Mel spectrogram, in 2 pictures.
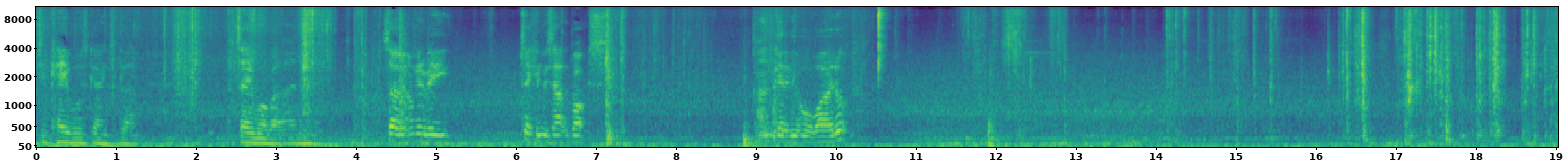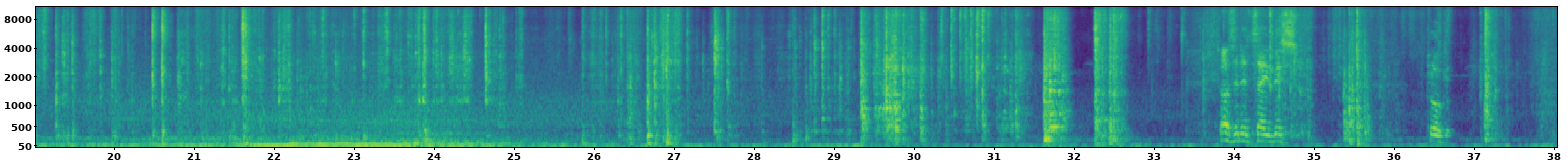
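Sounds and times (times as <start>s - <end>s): cardboard and plastic packaging rustling: 0.0s - 4.9s, 6.1s - 10.5s, 11.5s - 13.0s, 14.1s - 38.0s
low rumble: 0.0s - 9.7s, 10.3s - 14.8s.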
